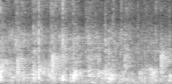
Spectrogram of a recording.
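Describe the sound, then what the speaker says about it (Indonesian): An audience at a school farewell ceremony claps for the parents of the ninth-grade class, a dense, steady patter of hands from many people, fairly close and continuous over the brief moment. "Tepuk tangan untuk wali murid semuanya."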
